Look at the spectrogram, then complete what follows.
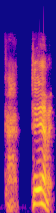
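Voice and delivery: high, fed-up curse; exasperated. Retold or imitated. Cursing over the unusable truck, high and exasperated. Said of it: "I'm like".

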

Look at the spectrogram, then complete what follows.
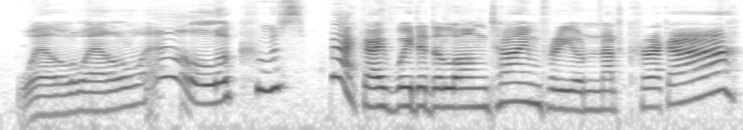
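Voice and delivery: slow menacing king gloating; villain king voice. Acted. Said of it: "the king says".

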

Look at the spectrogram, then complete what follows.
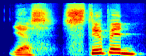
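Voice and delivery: normal talking voice

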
